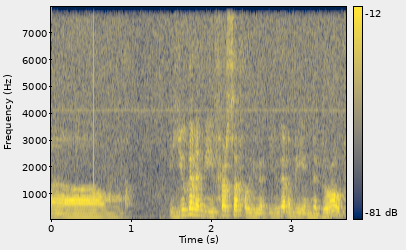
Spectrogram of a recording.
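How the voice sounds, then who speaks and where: Words come at a moderate pace. The voice carries a non-native accent. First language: not English. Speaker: crypto investment channel host. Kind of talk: tutorial. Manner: halting.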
